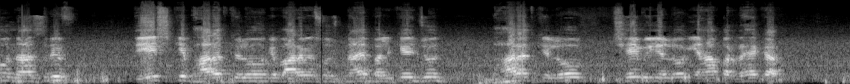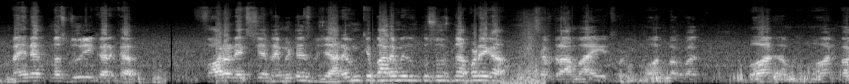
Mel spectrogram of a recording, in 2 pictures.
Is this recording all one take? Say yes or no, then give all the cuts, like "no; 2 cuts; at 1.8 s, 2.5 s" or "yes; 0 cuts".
no; 1 cut; at 13.7 s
